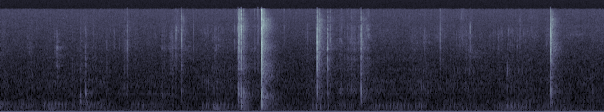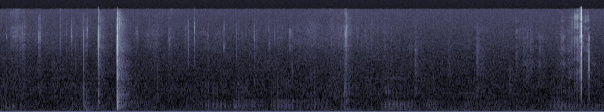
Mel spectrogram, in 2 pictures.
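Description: Domestic cat purring close by, the low purr rising and falling in waves, with a few sharp clicks over it, the loudest about two and a half seconds in, again about seven seconds in and near the end.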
